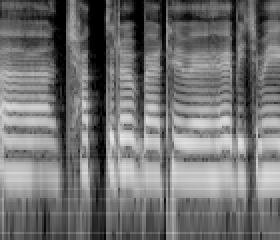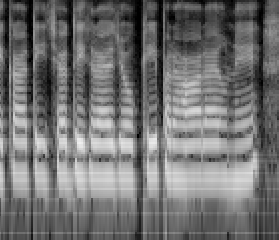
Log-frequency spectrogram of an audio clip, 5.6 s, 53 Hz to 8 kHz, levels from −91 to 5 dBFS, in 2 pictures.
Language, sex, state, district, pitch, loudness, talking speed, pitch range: Hindi, female, Chhattisgarh, Raipur, 205 Hz, -15 LUFS, 195 wpm, 200-215 Hz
